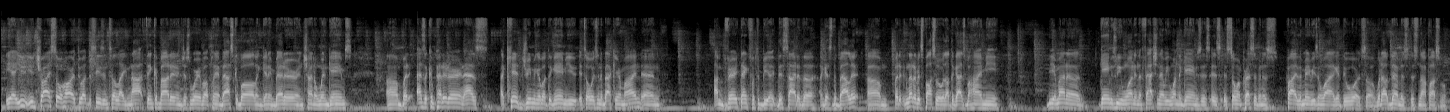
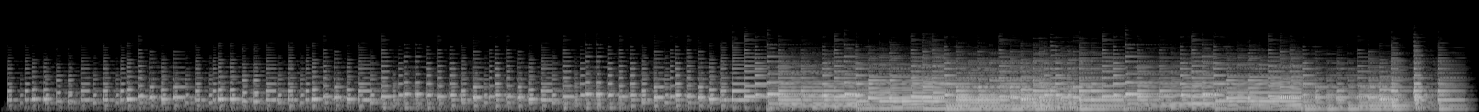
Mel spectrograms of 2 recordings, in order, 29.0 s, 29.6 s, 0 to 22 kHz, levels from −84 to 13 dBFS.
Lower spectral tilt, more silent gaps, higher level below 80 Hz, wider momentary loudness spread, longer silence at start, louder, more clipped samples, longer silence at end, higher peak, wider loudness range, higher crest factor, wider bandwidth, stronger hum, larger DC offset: second, -6 dB/octave vs -9.5 dB/octave; neither; second, -44 dBFS vs -38 dBFS; second, 7 LU vs 10 LU; second, 0 s vs 0.15 s; about the same, -18 LUFS vs -20 LUFS; neither; second, 0 s vs 0.2 s; first, 0 dBFS vs -4 dBFS; second, 2 LU vs 8 LU; about the same, 18 dB vs 16 dB; first, 12.5 kHz vs 6.2 kHz; neither; neither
